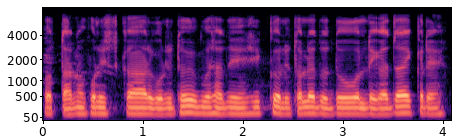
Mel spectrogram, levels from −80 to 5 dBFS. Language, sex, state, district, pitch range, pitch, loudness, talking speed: Chakma, male, Tripura, Unakoti, 115-120 Hz, 115 Hz, -14 LUFS, 175 wpm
